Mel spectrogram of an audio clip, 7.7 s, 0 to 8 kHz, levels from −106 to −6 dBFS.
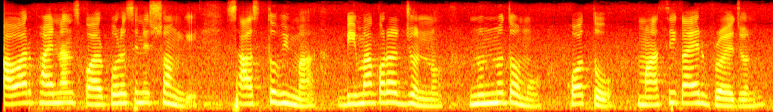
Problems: constant background noise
